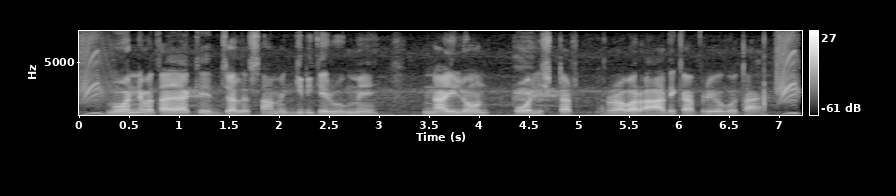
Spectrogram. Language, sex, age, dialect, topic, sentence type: Hindi, male, 18-24, Kanauji Braj Bhasha, agriculture, statement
